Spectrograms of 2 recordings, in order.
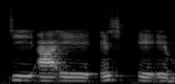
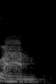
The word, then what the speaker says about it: Graham: นี้ แหละ เพราะ ว่า มัน เหมือน กับ กราม อ่ะ g r a h a m อ่ะ บาง คน อ่าน ว่า graham แต่ ว่า อ่าน จริง ๆ มัน อ่าน ว่า กราม ผม ว่า มัน น่า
